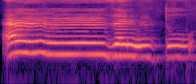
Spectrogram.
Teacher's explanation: നൂൻ സാക്കിനയെ മറച്ച് വെച്ച് മണിച്ചോതി കൊടുക്കുക കേട്ടോ. നൂനിൻ്റെ സൗണ്ടിനെ വ്യക്തമായിട്ട് കേൾപ്പിക്കരുത്.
